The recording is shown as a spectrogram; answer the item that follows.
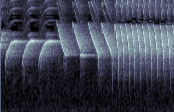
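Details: Canary song opening with three rising whistled slurs, then three descending sweeps, and finishing in a quick even trill of sharp repeated notes, about eight per second.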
